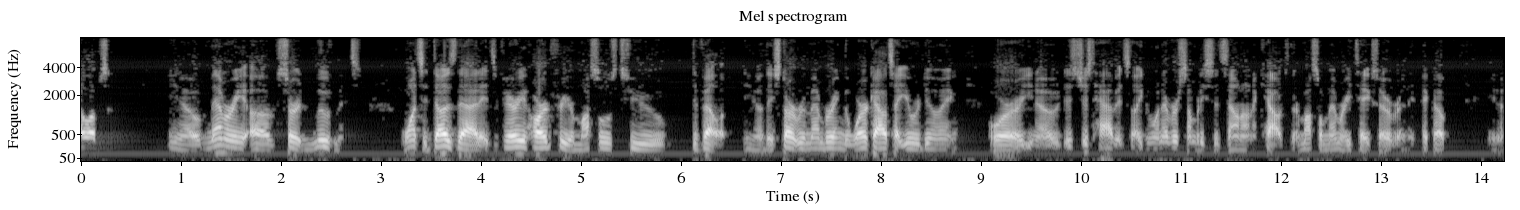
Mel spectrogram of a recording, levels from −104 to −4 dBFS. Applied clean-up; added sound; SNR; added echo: classical method spectral subtraction.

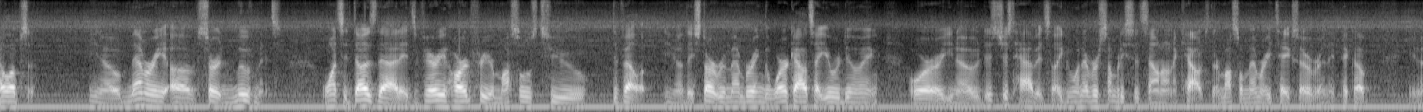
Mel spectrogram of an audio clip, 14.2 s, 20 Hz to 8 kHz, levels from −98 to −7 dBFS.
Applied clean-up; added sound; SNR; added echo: none; Mechanical fan / Engine; 15 dB; none.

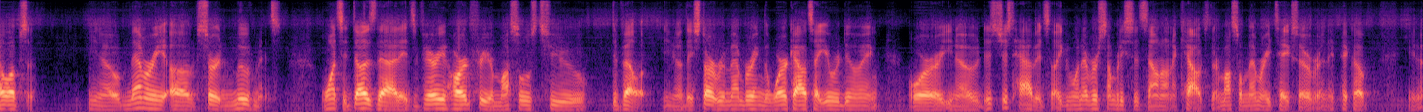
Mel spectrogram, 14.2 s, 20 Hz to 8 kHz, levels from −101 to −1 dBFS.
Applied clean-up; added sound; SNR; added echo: neural separator model SepFormer DNS4.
